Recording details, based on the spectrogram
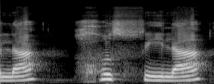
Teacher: لام کو لمبا نہیں کریں گے، زبر زیر اور پیش کو لمبا نہیں کیا جاتا، جلدی پڑھا جاتا ہے، تو اس کو لا نہیں کہیں گے، لا پڑھیں گے۔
